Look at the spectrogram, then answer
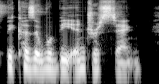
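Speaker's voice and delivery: even, unruffled, calm voice, low and soft. Retelling what a stranger answered when asked why, imitating his calm voice. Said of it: "in the same calm voice".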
